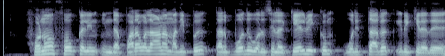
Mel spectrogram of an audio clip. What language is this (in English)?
Tamil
